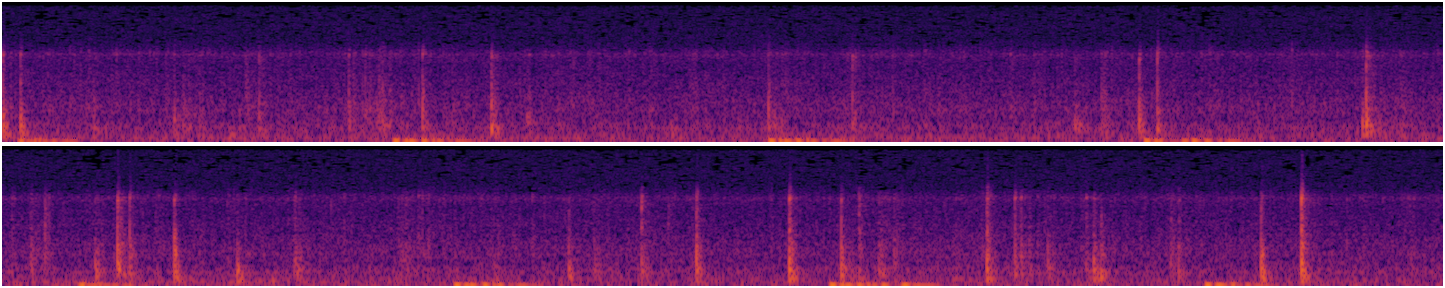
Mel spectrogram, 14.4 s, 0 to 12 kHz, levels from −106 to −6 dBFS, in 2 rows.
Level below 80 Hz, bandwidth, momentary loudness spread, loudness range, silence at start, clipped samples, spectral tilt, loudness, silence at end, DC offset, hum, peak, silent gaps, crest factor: -64 dBFS; 11 kHz; 10 LU; 5 LU; 0 s; under 0.1%; -5 dB/octave; -56 LUFS; 0 s; under 0.1%; none; -20 dBFS; none; 32 dB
